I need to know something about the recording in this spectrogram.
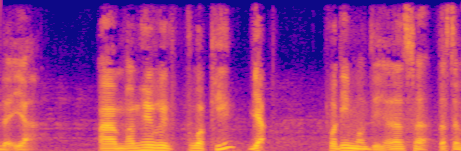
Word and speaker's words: Joaquin: I think the reason I know the name Joaquin is because of the actor. Phoenix. Joaquin Phoenix. He's done a great job for the people like me having this name for actually people to know how to pronounce it.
